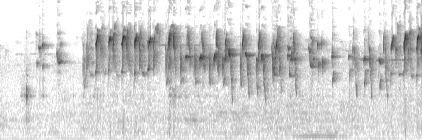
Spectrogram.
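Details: Song of a grey Timbrado canary, a few soft introductory notes followed by a long, continuous rolling trill of rapid, bright pulses, steady and high, with slight shifts in tone along the way.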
